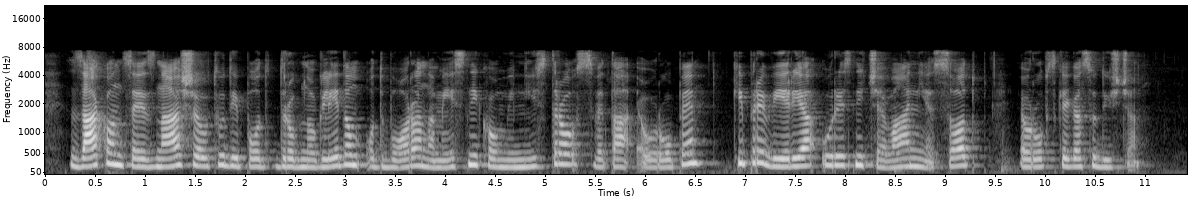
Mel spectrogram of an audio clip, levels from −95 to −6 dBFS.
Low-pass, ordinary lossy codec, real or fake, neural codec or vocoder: 7.2 kHz; none; real; none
